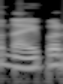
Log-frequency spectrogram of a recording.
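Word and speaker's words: Dnieper: है नाइ परर रिवर यहां नाइ परर है मतलब डी साइलेंट है तो नाइ परर रिवर और भी कुछ-कुछ रिवर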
